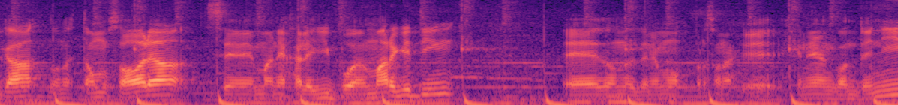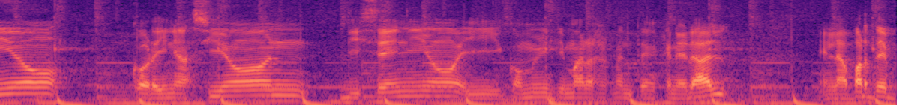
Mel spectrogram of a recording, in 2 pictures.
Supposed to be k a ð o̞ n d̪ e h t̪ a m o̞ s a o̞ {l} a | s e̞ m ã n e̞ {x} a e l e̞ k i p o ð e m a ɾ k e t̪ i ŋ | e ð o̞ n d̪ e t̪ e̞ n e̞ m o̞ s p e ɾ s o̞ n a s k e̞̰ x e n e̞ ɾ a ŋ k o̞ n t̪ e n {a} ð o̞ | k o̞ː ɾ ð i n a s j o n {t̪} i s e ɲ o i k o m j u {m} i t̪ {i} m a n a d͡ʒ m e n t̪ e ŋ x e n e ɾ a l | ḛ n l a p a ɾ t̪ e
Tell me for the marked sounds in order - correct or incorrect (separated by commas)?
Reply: incorrect, correct, incorrect, incorrect, incorrect, correct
